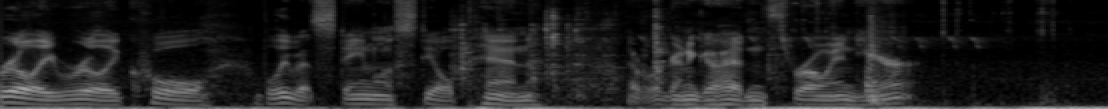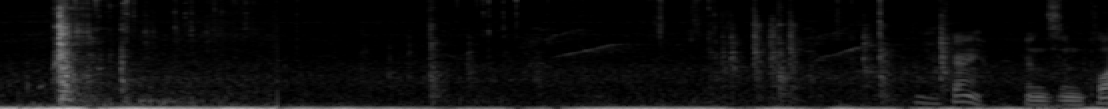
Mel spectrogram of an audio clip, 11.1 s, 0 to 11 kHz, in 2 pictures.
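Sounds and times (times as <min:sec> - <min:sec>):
low steady rumble: 0:00.0 - 0:11.0
metal pin scraping: 0:02.0 - 0:10.6.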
